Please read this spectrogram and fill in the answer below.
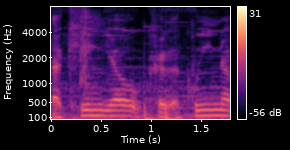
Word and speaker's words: Aquino: My man, Aristides, that's how you pronounce it. Aquino, that's how you pronounce it.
